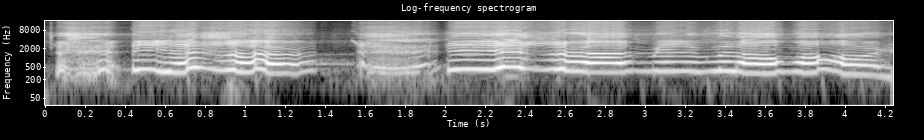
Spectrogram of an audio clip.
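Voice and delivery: high, crying voice breaking on each word; sobbing girl. Retold or imitated. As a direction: plead through tears, pitched high. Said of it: "She was just sobbing".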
